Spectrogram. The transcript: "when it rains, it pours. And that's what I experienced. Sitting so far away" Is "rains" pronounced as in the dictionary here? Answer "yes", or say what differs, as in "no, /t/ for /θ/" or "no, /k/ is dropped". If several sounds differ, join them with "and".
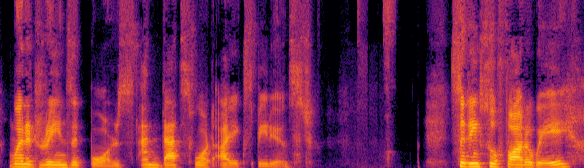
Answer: yes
